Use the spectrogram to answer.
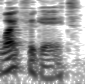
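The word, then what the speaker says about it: Whitefriargate: square and head towards White forgate how we pronounce it locally by the Pelican Crossing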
